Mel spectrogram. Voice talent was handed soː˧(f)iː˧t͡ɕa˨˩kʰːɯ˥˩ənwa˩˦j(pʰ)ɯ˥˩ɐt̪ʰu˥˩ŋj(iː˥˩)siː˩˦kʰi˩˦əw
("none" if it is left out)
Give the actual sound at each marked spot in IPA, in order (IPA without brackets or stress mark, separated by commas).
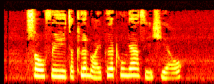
f, pʰ, aː˥˩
